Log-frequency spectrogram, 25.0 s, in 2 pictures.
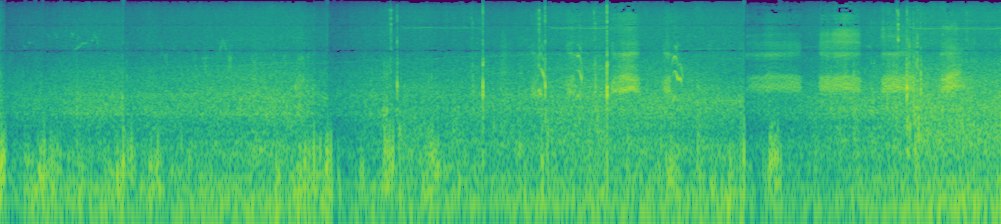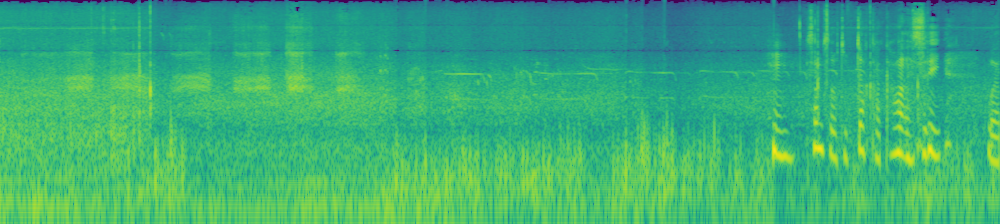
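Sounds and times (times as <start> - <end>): bird giving rough calls: 6.6 - 8.7, 9.4 - 17.3.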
